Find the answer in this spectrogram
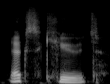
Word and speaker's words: execute: For the next word, we have got execute. Execute. It is of three syllables and the stress is on the first syllable.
